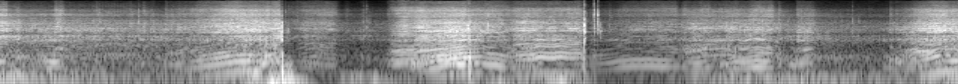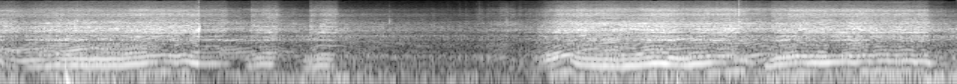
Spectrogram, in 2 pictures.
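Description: Enduro dirt bike engine revving hard up a steep hill climb, its pitch rising and falling over and over as the throttle is worked. Two sharp thumps, about two and four seconds in.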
